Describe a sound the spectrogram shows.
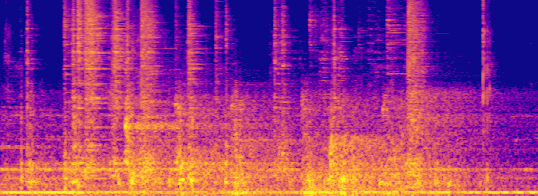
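Drums and cymbals are played loosely.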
